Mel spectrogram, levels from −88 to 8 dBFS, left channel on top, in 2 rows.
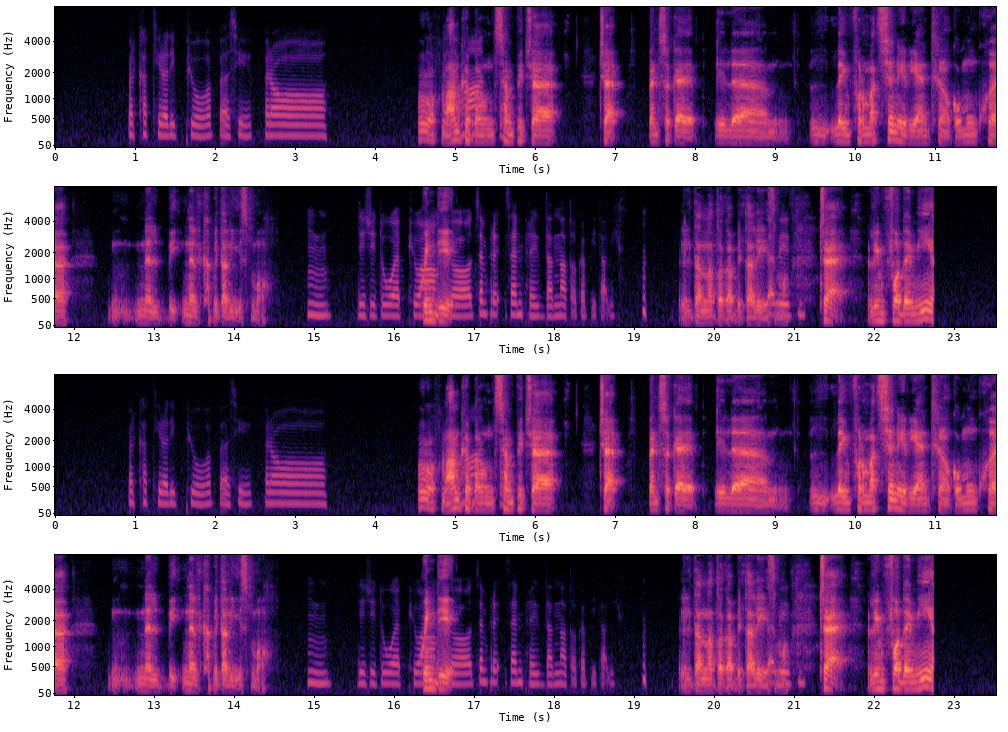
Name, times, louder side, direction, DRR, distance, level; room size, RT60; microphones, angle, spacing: voice 1, 0.9-3.4 4.6-5.7 14.9-15.2 15.5-18.8 19.8-20.0 20.7-21.1, left 3 dB, 40° left, 7.8 m, -35 dB
voice 2, 4.5-6.3 6.8-7.1 7.4-9.2 9.4-12.0 12.5-14.4 16.3-16.8 19.6-20.9 21.3-22.8, right 2 dB, 15° right, 0.4 m, -23 dB
head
